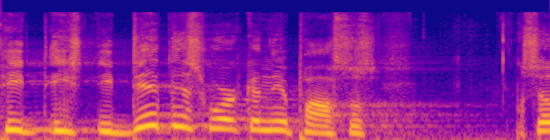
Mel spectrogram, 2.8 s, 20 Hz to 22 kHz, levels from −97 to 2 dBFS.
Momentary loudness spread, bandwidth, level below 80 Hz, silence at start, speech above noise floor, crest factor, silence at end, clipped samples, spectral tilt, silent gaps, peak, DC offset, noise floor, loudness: 11 LU; 16 kHz; -40 dBFS; 0 s; 25 dB; 14 dB; 0 s; under 0.1%; -6 dB/octave; none; -4 dBFS; under 0.1%; -41 dBFS; -16 LUFS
